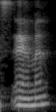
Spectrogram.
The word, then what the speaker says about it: Salmon: the water supply in salmon idaho now it's spelt salmon like the fish so i hope i don't pronounce the l the beavers save the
